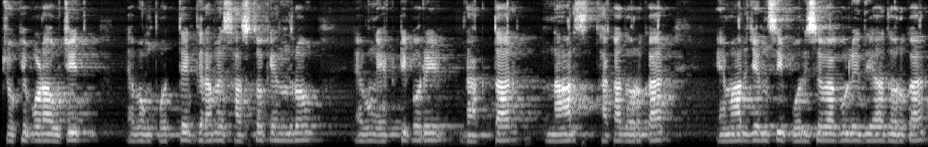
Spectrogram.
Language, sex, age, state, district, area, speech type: Bengali, male, 60+, West Bengal, Purulia, rural, spontaneous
